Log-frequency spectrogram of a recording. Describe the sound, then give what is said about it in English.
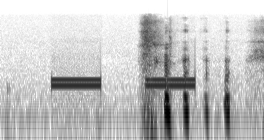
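Busy-signal tones sound on a telephone line left off the hook: two short, steady electronic beeps, the second partly covered by clattering and rustling noises. “I think they set the phone off the hook.”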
